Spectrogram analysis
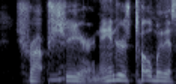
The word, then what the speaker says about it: Shropshire: Shropshire, not Shropshire, Shropshire. And Andrew's told me this before. I'm sorry, Andrew. Sorry to let you down, but great to have you here today. Have you been to Shropshire, Kim?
